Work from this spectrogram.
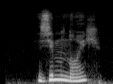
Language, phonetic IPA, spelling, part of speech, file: Russian, [zʲɪˈmnoj], земной, adjective, Ru-земной.ogg
- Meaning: 1. earth; terrestrial 2. earthly 3. earthy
